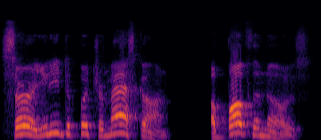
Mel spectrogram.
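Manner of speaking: high mock yell at the passenger; retold yelling. Bus driver yelling at the narrator, high mock shout. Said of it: "He's yelling".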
